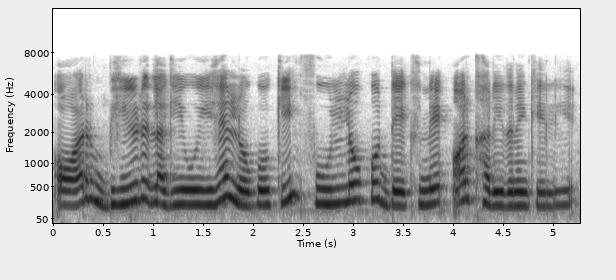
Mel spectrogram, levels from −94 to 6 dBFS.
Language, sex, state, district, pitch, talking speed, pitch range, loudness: Hindi, female, Uttar Pradesh, Lalitpur, 230 Hz, 160 wpm, 220-265 Hz, -11 LUFS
